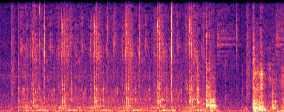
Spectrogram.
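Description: A domestic sewing machine stitches fabric scraps around a tote corner, its steady whir running at close range with small clicks and shifts as the needle stays down and the work pivots.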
